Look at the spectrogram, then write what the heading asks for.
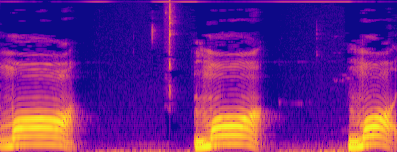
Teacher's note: जब बोलते हैं मौ मौ तो ये नासिका हो जाता है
